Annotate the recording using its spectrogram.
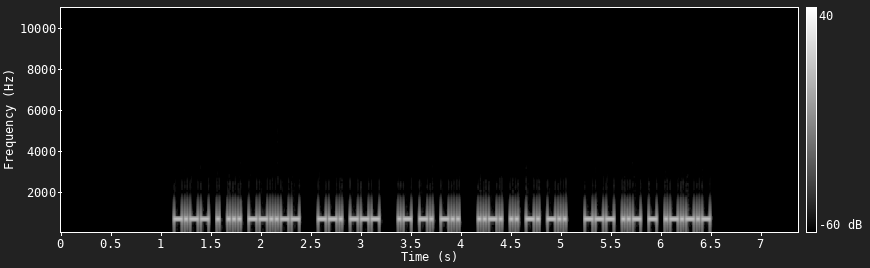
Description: Morse code, heard as a keyed tone, about 44 wpm, 700 Hz. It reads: YES, GO AND FIND OUT.
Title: Sentences from Top 500 Words 45wpm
